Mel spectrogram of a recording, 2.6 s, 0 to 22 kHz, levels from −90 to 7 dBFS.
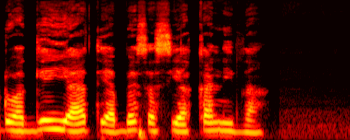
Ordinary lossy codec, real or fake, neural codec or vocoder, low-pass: none; fake; vocoder, 44.1 kHz, 128 mel bands every 256 samples, BigVGAN v2; none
